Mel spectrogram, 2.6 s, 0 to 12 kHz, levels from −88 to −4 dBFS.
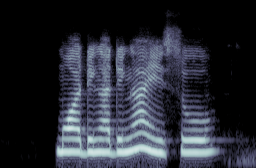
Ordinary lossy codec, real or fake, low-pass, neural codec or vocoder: Opus, 24 kbps; real; 7.2 kHz; none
